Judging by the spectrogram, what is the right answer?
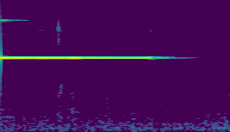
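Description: A Knog Oi Classic bicycle bell gives a single bright, pure metallic ding, close and clear, ringing steadily before fading away after about a second.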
